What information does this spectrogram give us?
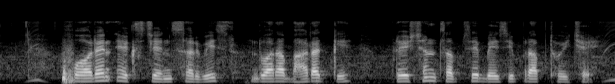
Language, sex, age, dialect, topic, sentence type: Magahi, male, 25-30, Western, banking, statement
